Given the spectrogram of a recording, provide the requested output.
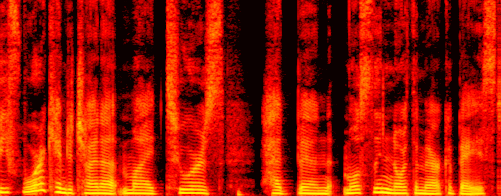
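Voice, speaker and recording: A woman speaks in a normal speaking voice with a Canadian accent, at a medium pitch and a fairly slow pace, in a dry, close sound with no echo. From Ontario, Canada (near Toronto). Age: 40s. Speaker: singer-songwriter. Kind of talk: interview.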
